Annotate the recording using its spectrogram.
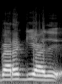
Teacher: முதல் சொல்லின் இறுதியில் உள்ள கூ என்னும் எழுத்து இ என்று ஒளிக்கிறது. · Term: குற்றியல் லிகரம்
